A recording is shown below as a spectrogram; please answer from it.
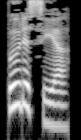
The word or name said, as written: Boudicea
